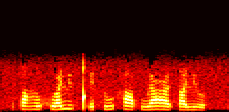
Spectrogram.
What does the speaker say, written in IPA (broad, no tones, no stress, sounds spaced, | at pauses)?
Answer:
tˤ ʌ ɦ u χʷ ɑ lʲ u ǃʼ ɪ s u h ɑ f u e̯ ʕ ə s ɑ lʲ ʊ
